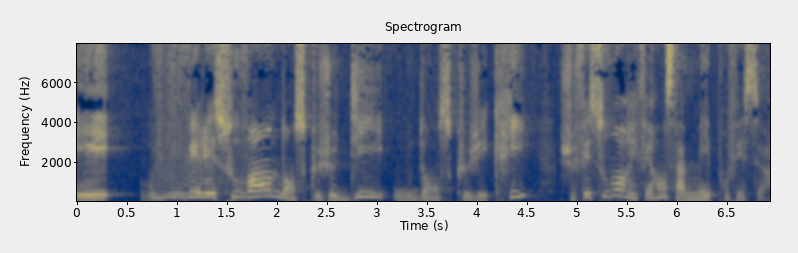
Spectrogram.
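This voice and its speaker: A woman with a dark, mellow tone speaks very slowly at a fairly high pitch, with very wide pitch swings. The recording is very clean, with a silent background. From rural France. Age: 50s. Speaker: yoga podcast host. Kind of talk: solo reflective monologue. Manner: hesitant.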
